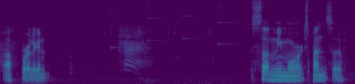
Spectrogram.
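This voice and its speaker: Man, mid-range pitch, creaky fry, casual gaming commentary, muttered short phrases, thinking aloud. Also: very animated, fairly quick. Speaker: streamer playing a video game.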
